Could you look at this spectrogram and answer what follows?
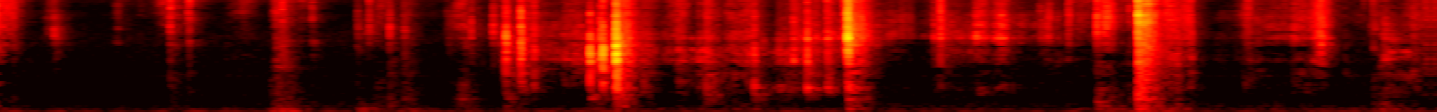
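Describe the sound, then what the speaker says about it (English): Die-cut paper tags torn off a card-making sheet: a scattered series of small, crisp tearing and snipping ticks, close and fairly quiet, irregular and spaced out over otherwise near silence, no voices. "We'll take off the little tags."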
